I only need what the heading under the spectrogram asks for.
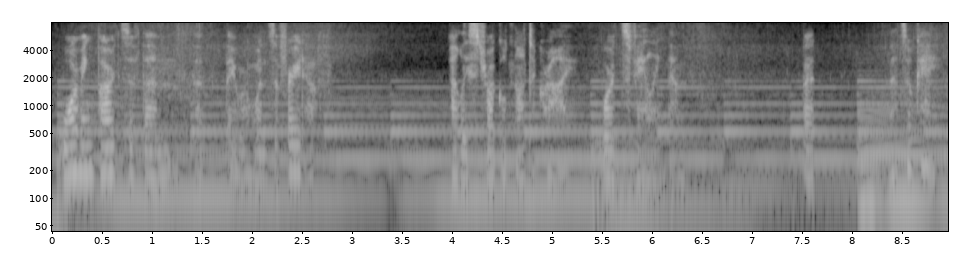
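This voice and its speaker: Woman as a proud little winged storyteller, music behind. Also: sits low. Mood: tender. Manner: expressive, self-important storytelling. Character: small winged secret agent, proud, earnest, feisty narrator. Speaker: narrator. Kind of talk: scripted audio drama narration.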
